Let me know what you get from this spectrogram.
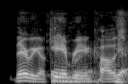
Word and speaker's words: Cambrian: Cambridge. – Cambridge. I'm saying it wrong. – Cambrian. – Cambrian. – C-A-M. Cambrian. There we go.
